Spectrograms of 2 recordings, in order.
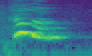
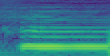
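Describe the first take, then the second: First: It is said very quickly. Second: It is said very slowly.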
